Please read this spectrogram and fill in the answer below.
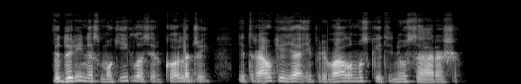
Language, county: Lithuanian, Vilnius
